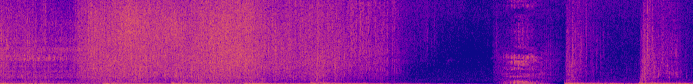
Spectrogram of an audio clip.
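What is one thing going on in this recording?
Heavy footsteps of a huge creature thud slowly on sand.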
